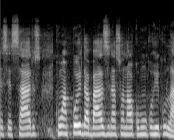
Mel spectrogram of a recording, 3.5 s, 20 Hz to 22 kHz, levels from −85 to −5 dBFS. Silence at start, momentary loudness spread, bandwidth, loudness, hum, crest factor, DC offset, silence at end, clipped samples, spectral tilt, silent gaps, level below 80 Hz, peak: 0 s; 10 LU; 13 kHz; -18 LUFS; none; 16 dB; under 0.1%; 0 s; under 0.1%; -5 dB/octave; none; -72 dBFS; -2 dBFS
